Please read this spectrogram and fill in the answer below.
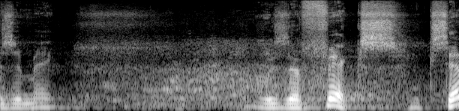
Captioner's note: laughter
